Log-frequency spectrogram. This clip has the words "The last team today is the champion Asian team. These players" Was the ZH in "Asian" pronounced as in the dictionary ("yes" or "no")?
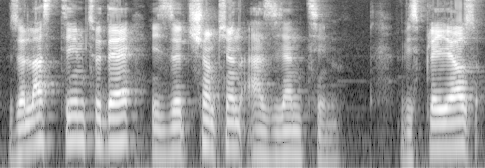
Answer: no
